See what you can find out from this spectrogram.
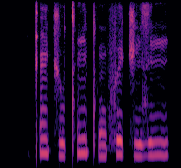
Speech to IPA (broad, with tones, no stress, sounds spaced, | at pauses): kʼ ẽ˦ t͡ʃ u˨ tʼ ĩ˦ tʼ ũ˨ f e˦ t͡ʃ i˨ z i˦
